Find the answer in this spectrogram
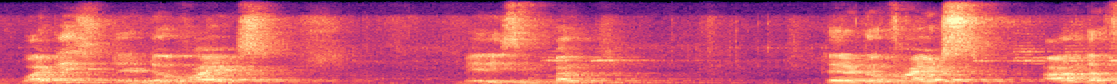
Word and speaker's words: pteridophytes: Here P silent you see. Some student by confusing this pronounce it just like a pteridophyte, but it is wrong. Not pteridophyte, it is pteridophytes. P silent here.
